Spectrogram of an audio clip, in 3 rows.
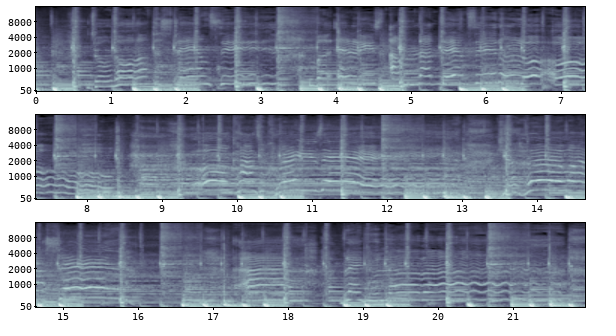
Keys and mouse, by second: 2.9 j, 3.5 click, 7.8 click, 14.4 click, 14.9 ], 15.2 click, 16.2 ], 17.3-19.1 typing, 17.5 click.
